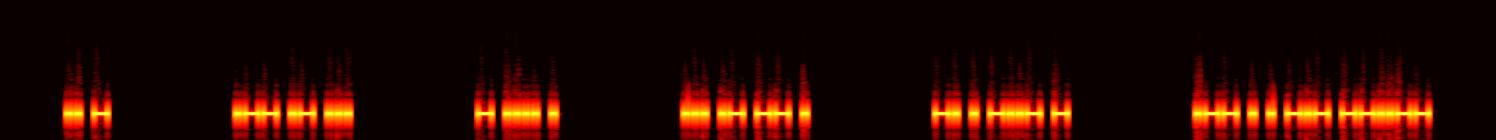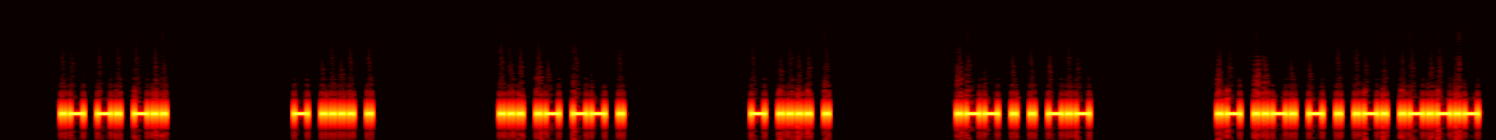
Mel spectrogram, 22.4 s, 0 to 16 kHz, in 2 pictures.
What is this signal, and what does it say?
Morse code, heard as a keyed tone, about 36 wpm, 700 Hz. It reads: IT WAS THE SAME NEXT WEEK, AND THE SAME THE WEEK AFTER.
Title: 4x Word-Spacing - Sentences from Top 500 Words - 35wpm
